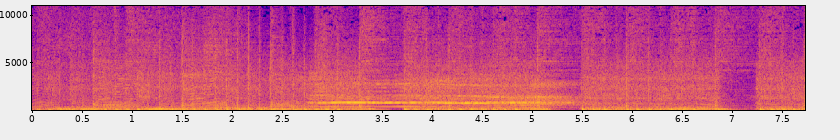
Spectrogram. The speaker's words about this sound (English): So Omar is very distraught. He does have that amazing scream that he does when he's looking at the body.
